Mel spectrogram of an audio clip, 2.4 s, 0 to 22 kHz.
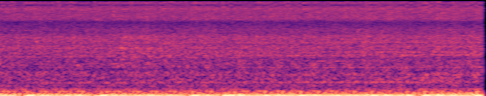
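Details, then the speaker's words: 2004 Subaru Forester EJ20 turbo, low power when cold, after repair restoring injector current: deep, steady idle with slight lope, no skips; a bit rough, expected after repair, no misfire. "A bit of a rough running, but that's expected after repair, but there's no misfire."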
